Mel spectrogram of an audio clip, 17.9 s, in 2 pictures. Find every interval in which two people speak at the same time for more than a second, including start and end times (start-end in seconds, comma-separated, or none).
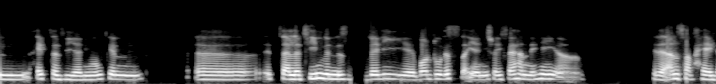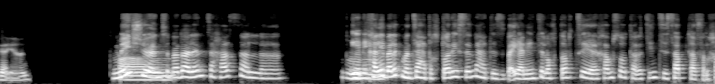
none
